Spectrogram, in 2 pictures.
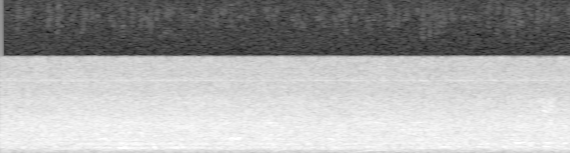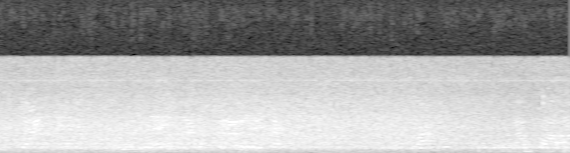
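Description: Steady rushing of water as a canal lock chamber drains, with faint voices beneath it.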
